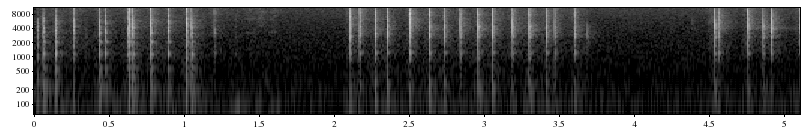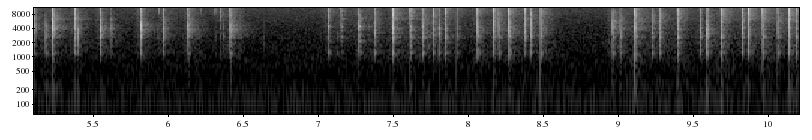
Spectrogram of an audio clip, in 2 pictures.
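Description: Long green acrylic nails tap and scratch the frame and lenses of small, hollow-framed, tinted plastic sunglasses with green lenses, held in the hands. Rapid, bright, dry clicks come in dense bursts separated by short pauses. Each tick stops almost instantly, with very little low end.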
